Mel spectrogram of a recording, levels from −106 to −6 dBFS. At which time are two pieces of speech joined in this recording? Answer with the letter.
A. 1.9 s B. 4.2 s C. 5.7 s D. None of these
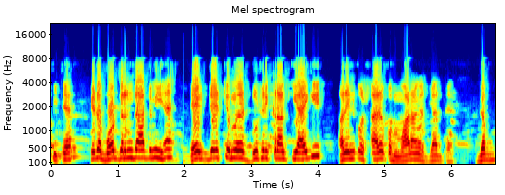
A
